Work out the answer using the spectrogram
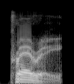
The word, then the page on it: prairie: British English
